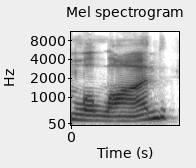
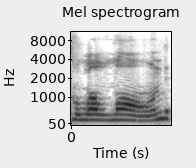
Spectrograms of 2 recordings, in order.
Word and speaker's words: Lalonde: always called it well i always called him lalonde until i was corrected it was lalone so i started saying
